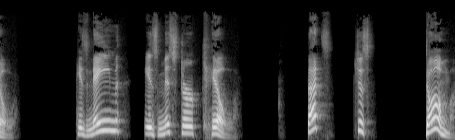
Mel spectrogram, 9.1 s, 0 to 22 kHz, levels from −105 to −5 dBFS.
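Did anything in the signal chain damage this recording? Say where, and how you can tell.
No, nothing in the signal chain stood out as damaging this audio on listening.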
